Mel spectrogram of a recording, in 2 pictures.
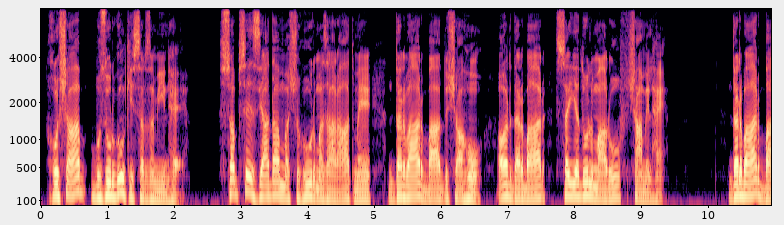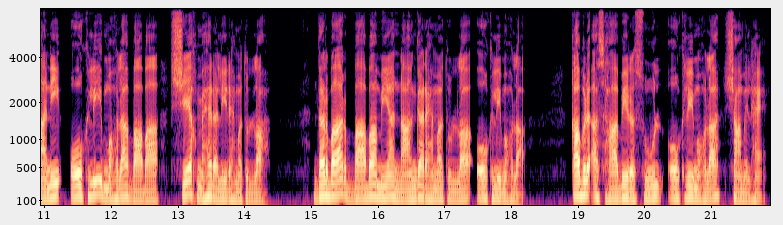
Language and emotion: Urdu, neutral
